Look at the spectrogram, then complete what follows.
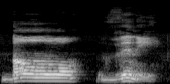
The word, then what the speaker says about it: Balvenie: Ball Penny. Ball Vinnie. That's how it's pronounced.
